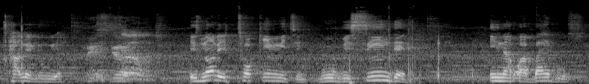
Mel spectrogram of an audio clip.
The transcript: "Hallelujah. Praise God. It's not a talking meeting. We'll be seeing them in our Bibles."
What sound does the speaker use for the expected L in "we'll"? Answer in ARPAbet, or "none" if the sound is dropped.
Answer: W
